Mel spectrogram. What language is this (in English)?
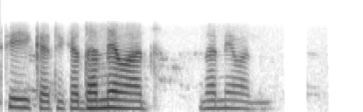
Sindhi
